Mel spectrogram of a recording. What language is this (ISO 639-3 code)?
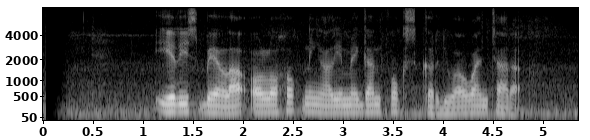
sun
